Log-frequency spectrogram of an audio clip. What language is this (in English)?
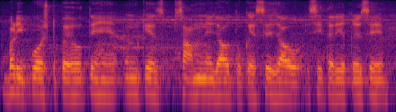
Urdu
